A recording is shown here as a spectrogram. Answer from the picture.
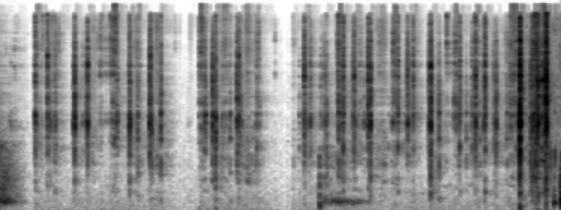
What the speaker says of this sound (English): So first I'm going to cut this off.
